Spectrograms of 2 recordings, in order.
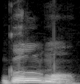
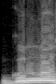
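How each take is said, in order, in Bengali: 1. l-এর পরে একটি স্পষ্ট m ধ্বনি আসে। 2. m বাদ যায় এবং l দ্বিত্ব হয়। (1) "আমরা বলি গুল্ম" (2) "গুল্ল উচ্চারণ করি কি, নাও"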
